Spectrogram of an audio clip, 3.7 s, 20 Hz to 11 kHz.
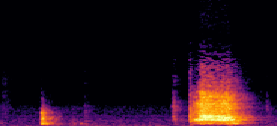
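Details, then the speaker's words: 35-year-old Cub Cadet Model 1210 garden tractor, sitting an estimated 5–10 years, on jump pack: brief click then fast free whirr under a second with no cranking beat. Starter runs noisily but does not engage flywheel; owner suspects solenoid/drive not engaging. "All right, so what I'm getting is the starter making a lot of noise, but it's not engaging the flywheel, the crankshaft, so it's not turning the engine."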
